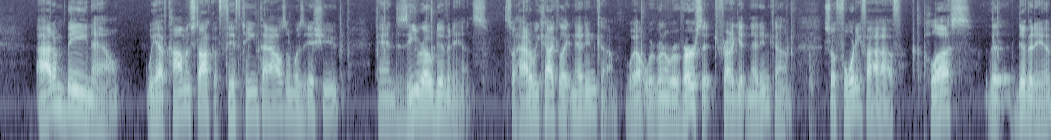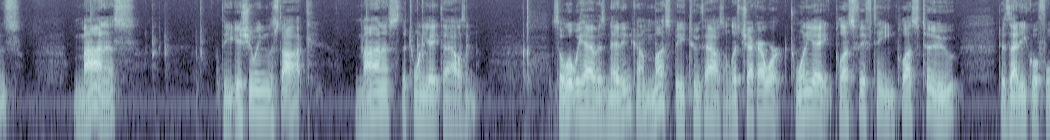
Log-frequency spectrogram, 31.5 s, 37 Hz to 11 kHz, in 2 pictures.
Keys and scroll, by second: 3.1-4.3 typing, 5.1 Return, 6.0 0, 6.4 Home, 7.6 Up, 9.5 =, 11.6 Down, 14.8 Down, 17.0 -, 18.6 Down, 21.1 -, 22.0 Up, 23.6 Return.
